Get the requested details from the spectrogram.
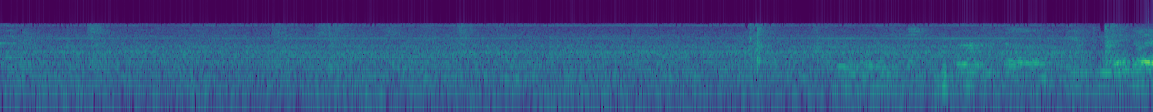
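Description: An electric fan hums steadily close by.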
